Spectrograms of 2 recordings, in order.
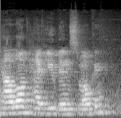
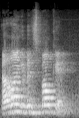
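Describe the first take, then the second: First: It is said slowly with every word fully pronounced. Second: It is said fast with reduced, run-together words. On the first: "Instead of saying" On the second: "But you hear it"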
